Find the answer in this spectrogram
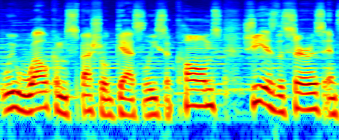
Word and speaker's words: Comes: thank you for coming i hope i pronounced your last name right yeah you did lisa combs they're right that's right nailed it it's been said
